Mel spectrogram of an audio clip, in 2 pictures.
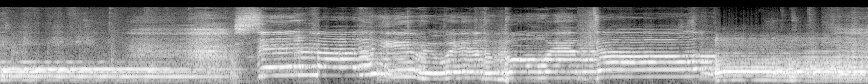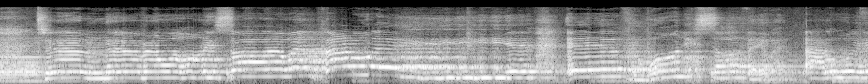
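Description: A woman singing lead vocal live with the band, in long held notes that bend and waver in pitch.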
